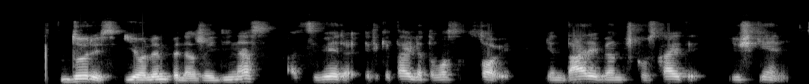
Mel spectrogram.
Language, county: Lithuanian, Vilnius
